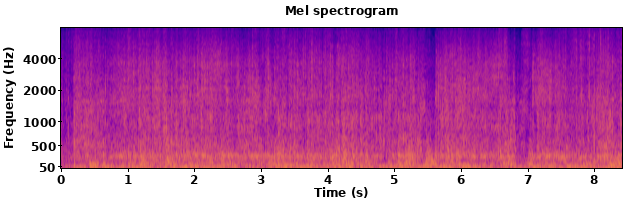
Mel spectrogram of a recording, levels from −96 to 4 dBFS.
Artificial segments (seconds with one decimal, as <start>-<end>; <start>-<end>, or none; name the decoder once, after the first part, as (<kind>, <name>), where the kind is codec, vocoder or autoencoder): none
